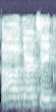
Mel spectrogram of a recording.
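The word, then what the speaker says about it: à la carte: In addition to a separate course, the a la carte, that's how you pronounce it, a la carte course that you can purchase just on inquiries, and that literally walks you through it.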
